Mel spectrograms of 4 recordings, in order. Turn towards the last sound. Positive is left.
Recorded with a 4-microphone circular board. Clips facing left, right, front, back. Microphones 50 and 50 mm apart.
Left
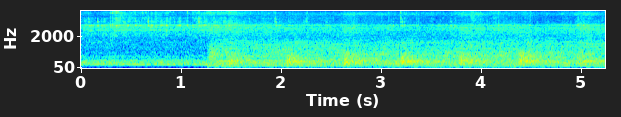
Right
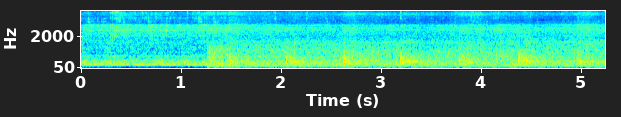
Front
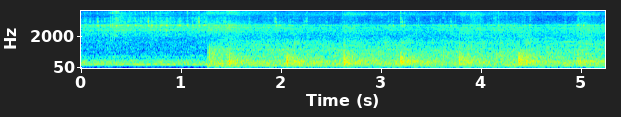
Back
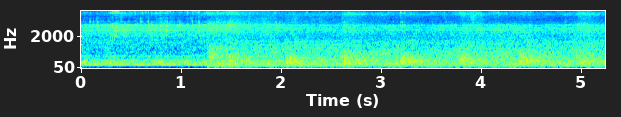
turn(degrees=-40)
